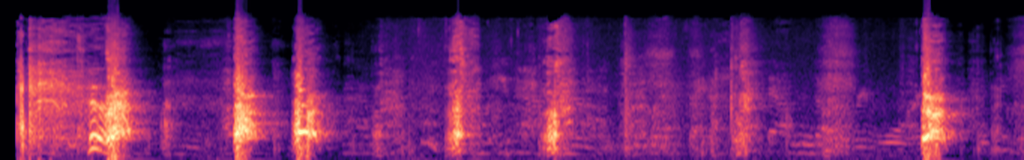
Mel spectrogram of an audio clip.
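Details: Pet Corgi indoors reacting to its owner sneezing, giving short sharp barks at irregular intervals, mixed with a woman talking and laughing at the start.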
